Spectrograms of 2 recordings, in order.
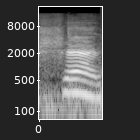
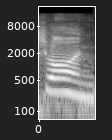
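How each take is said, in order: First: The syllable is said with spread, smiling lips. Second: The syllable is said without spread lips. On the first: The speaker calls it right. "you only have Shen with a smile" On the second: The speaker calls it wrong. "In the language, we have Sean"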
